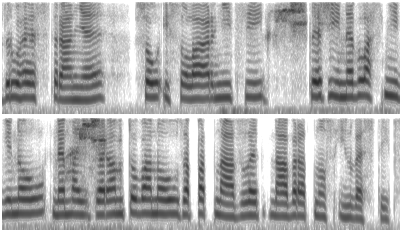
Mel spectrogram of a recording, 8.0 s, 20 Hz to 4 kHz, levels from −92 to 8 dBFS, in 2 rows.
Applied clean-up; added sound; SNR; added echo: neural diffusion model UNIVERSE++.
